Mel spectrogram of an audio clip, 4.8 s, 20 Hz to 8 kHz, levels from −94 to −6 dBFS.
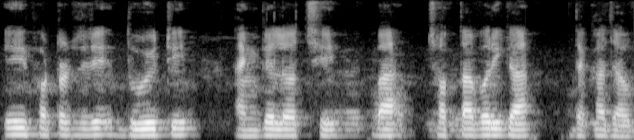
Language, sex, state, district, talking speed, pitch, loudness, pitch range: Odia, male, Odisha, Malkangiri, 140 wpm, 130 Hz, -18 LUFS, 125-140 Hz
